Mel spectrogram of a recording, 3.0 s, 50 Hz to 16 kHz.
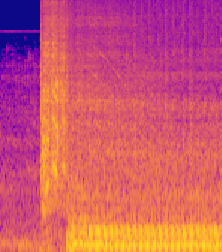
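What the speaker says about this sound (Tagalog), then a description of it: "Dito naman sa atin na naka-side exhaust na Exil full system. Ito ang tunog niya." A 2024 Honda CB650R fitted with an Exil side-mounted full-system exhaust barks loudly after a sharp burst, then settles into a deep, rough, steady idle rumble close by, with no one talking.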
